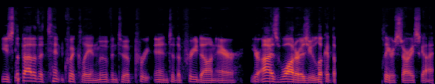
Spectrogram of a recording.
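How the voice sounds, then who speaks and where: A man with a fairly low voice narrates a story from the page. He drops casual asides into the reading. The recording is dry, with hardly any room sound. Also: fairly quick, no room sound. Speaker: co-host reading fan fiction aloud.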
